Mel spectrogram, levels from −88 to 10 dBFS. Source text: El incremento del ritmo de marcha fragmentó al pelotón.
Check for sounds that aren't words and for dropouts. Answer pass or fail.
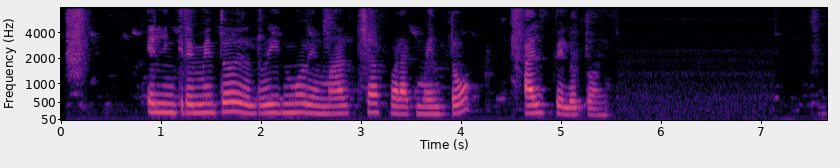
pass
